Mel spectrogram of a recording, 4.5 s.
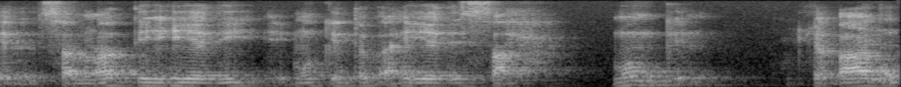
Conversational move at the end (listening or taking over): taking over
